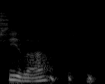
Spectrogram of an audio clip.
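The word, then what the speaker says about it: śīla: And then the third is sheila sometimes pronounced sila but I think the think the proper Sanskrit pronunciation because I speak Sanskrit so fluently is sheila.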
